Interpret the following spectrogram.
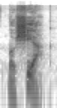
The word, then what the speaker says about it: Moshiach: restore the Golden Age mosaic Moshiach that's how they pronounce it and you know the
